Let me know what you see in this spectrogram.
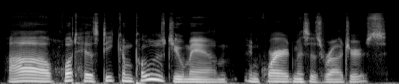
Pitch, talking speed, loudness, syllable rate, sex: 135 Hz, 135 wpm, -16 LUFS, 4.5 syllables/s, male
